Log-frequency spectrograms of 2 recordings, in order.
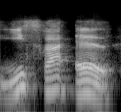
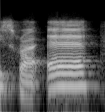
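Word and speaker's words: ישראל: It's Yisrael. Yud, E, Yi. Sin, silent, Yis. Resh, A, Ra. Aleph, E. Aleph is silent, but I still got an E. Yisrael, and there's a Lamed. Yisrael.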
